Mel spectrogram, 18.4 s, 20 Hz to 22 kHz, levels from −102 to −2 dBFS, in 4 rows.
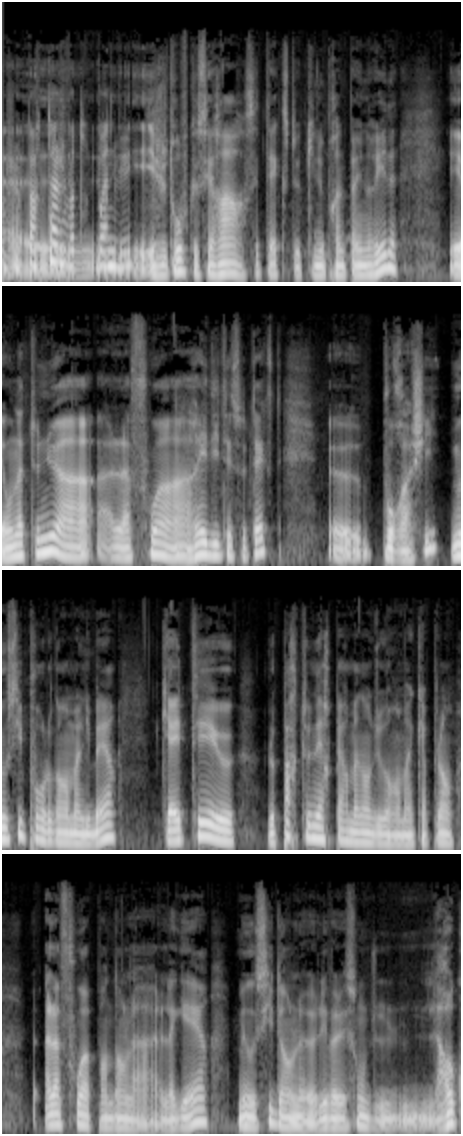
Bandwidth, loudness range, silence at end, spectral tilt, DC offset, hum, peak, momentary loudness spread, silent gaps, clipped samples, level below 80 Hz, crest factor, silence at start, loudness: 14 kHz; 3 LU; 0 s; -7.5 dB/octave; under 0.1%; none; 0 dBFS; 8 LU; none; under 0.1%; -46 dBFS; 20 dB; 0 s; -21 LUFS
